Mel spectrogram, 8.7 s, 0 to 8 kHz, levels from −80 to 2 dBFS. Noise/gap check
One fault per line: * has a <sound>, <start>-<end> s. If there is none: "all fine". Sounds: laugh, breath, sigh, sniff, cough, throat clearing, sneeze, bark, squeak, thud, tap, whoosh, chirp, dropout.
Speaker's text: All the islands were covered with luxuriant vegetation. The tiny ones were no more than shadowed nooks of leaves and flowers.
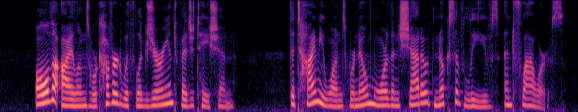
all fine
